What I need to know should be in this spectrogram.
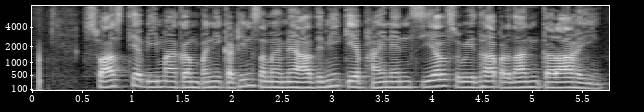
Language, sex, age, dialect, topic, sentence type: Magahi, male, 25-30, Southern, banking, statement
